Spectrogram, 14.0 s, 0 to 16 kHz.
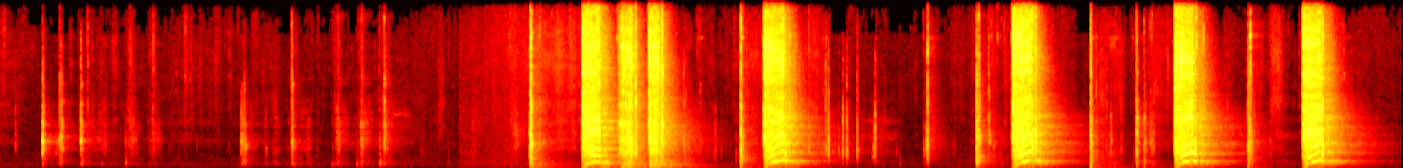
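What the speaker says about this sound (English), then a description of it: "Start on all 5 of your 22mm lug nuts, bottom them out." Lug nuts, 22mm, are spun onto the studs of a 2005-2010 Dodge Dakota wheel by hand, starting with faint clicks and scrapes, then several loud metallic ratcheting bursts in quick succession, close by.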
